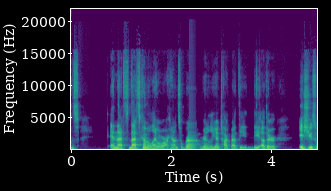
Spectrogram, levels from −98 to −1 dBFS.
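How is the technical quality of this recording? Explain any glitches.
Two network glitches stand out in the speech.

From 2.35 to 2.51 s there is a burst of packet loss. About 140 ms of audio never arrived. The receiver stretched the last sound across the hole and let it fade. It comes across as a held buzz or hiss, then speech jumps ahead.

From 3.15 to 3.21 s there is a short concealed packet loss. About 40 ms went missing. The decoder invented a stand-in from the preceding sound, then blended back. The result is a brief smear or wobble, and a quick consonant may drop out.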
